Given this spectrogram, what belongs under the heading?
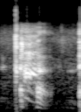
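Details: A young child gives a short, deliberate fake cough: one burst with a brief voiced tail, then another starting; voluntary cough.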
